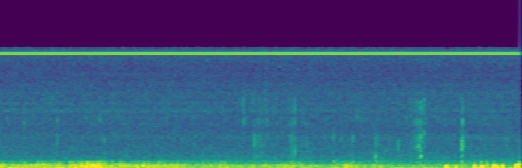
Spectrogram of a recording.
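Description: Wind buffeting the camera's microphone: a steady low rumble, with a few faint ticks in the second half.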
